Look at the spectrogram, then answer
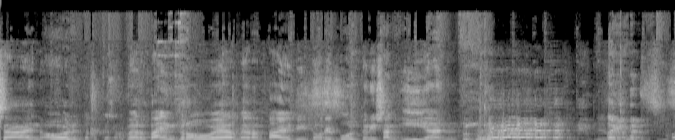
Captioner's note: laughter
